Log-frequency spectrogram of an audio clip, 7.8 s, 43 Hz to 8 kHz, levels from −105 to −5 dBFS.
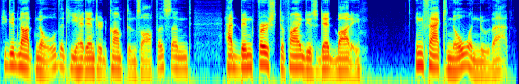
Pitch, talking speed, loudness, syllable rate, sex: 105 Hz, 190 wpm, -22 LUFS, 5.2 syllables/s, male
